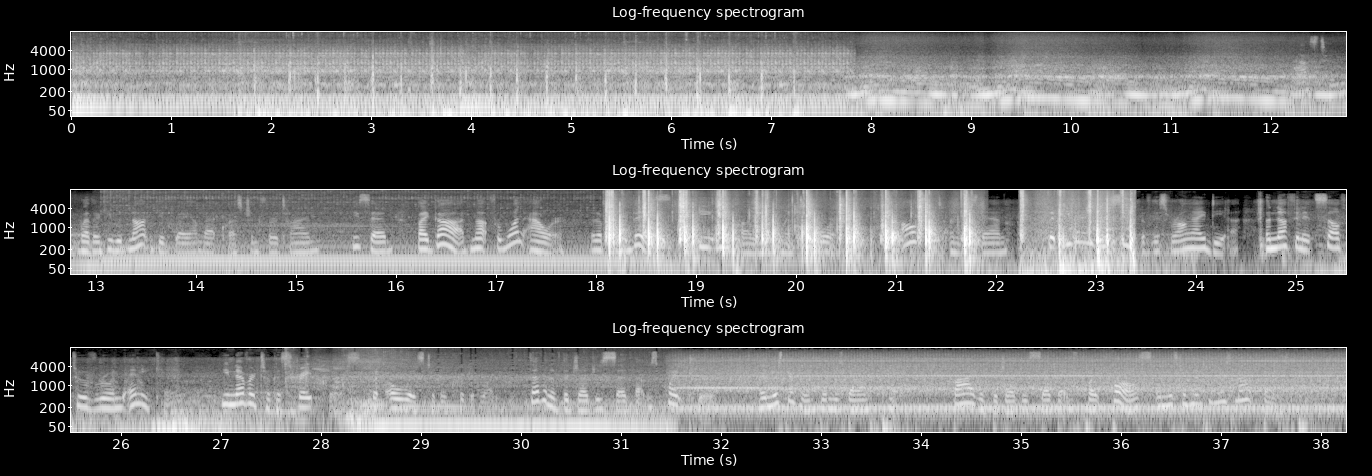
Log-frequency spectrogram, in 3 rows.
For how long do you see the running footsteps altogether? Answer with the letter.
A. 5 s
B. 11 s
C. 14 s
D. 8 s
B.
